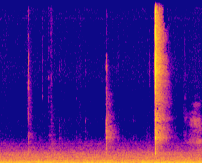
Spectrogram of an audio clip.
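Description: Small hard plastic LEGO pieces being handled and pressed onto the model: a couple of faint clicks, then one sharp click about three seconds in, over a low steady hum.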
